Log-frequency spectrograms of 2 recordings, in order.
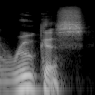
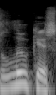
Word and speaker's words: Lucas: Lucas's name, and he keeps saying Rucus, and Lucas keeps saying, no, it's Lucas, Lou, and he can't get him to pronounce it right.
